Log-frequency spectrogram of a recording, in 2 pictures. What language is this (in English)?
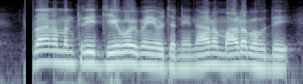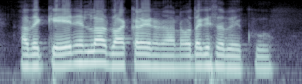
Kannada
